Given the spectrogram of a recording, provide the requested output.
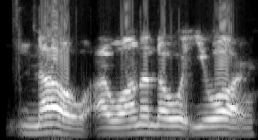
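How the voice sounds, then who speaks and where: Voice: mid-range voice, flat delivery, moderate pace, rough recording. Blunt, stubborn tabletop player. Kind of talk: tabletop game play.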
